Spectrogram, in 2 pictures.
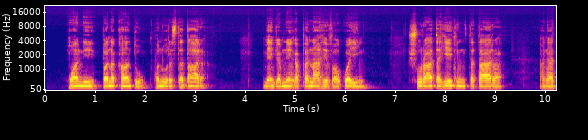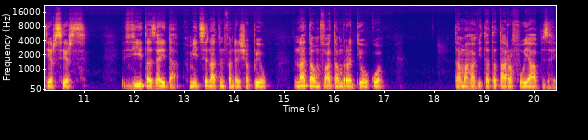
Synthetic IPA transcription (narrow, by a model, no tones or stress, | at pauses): wanipanakant̪upanuɾəsi̥t̪at̪aɾə̰ | miaŋɡaminaŋɡəpanaɦevawkuaiɲi | ʃuɾat̪aɦekiɲit̪at̪aɾə | a̰ŋat̪eɾiseɾsi̥ | vit̪əzajd̪a̰ | mid̪it͡sanat̪inifaɳɖ͡ʐeʃapew | nat̪amivat̪amirad̪iokuə | d̪̥amaɦavit̪ət̪at̪aɾəfuiabizaj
